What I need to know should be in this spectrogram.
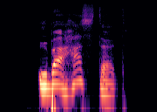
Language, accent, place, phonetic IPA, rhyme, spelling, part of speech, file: German, Germany, Berlin, [yːbɐˈhastət], -astət, überhastet, adjective / verb, De-überhastet.ogg
- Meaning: overly hasty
